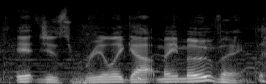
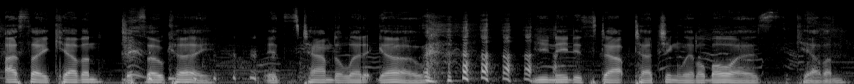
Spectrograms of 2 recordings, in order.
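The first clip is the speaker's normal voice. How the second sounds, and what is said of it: Imitates another person's voice. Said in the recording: “That was the voice of Al Gore from the movie Recount... Doing Al Gore on our podcast... I do the voice of Al Gore”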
